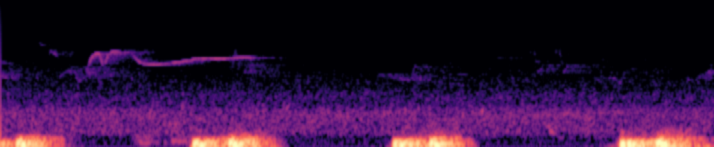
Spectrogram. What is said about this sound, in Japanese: 目を閉じて。僕の胸に耳をくっつけてみて。僕の心臓の音、聞こえる？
